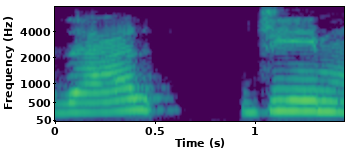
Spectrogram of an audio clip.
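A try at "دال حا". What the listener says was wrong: ரெண்டாவது பிழை தால் ஜீம் என்று சொன்னது.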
